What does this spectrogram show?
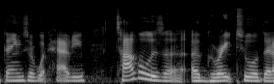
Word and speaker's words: Toggl: So one thing I would recommend, like if you haven't tried it already, is Toggle. It's spelled Togg and the letter L. So it's not Toggle spelled correctly, but if it's just Google Toggl, you can set a timer.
